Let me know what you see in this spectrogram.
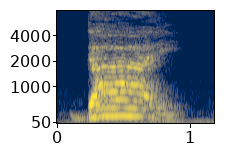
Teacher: The second way of saying can in Thai conversation is the famous dai, falling tone, dai.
